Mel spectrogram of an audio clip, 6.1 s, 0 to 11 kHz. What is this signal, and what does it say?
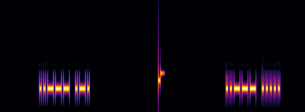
Morse code, heard as a keyed tone, about 27 wpm, 700 Hz. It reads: 2R 25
